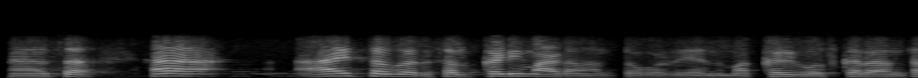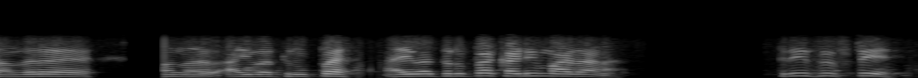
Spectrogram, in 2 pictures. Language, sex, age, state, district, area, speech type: Kannada, female, 30-45, Karnataka, Gulbarga, urban, conversation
